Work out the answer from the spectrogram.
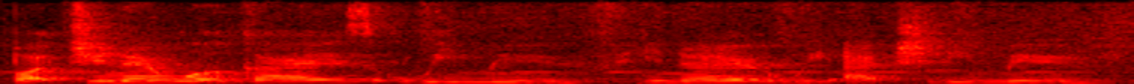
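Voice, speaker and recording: A chatty young woman talks casually to her viewers, rambling a little as she does her makeup. Her voice is low for a woman and slightly nasal from a cold. The room sounds echoey, with faint music underneath. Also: moderate pace, warm tone. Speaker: beauty vlogger. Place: co-working office space, indoors.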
